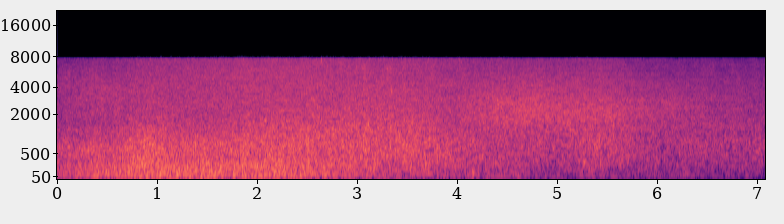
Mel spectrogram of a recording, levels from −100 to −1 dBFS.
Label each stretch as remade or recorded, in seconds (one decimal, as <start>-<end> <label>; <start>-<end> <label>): 0.0-1.7 recorded; 1.7-2.6 remade; 2.6-3.4 recorded; 3.4-4.0 remade; 4.0-5.1 recorded; 5.1-7.1 remade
